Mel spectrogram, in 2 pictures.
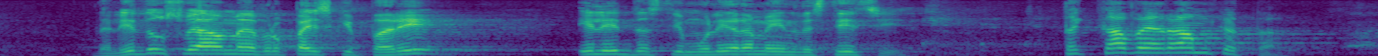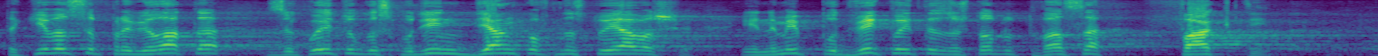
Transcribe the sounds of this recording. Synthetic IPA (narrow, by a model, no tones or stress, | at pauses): d̪ɐlid̪ɐʊsvojavɐmɛːvɾopɛjskipɐɾiː | lid̪ɐst̪imuliɾɐmɛinvɛst̪it̪sḭː | t̪ɐkavɐɛɾamkət̪ə̰ | t̪ɐkivəsɐpɾɐvilˠat̪əzɐkoit̪oɡospod̪ind̪ʲjaŋkofnɐst̪ojavɐʃɛ̰inɛmipod̪vikvɐjt̪ɛzɐʃt̪ɔt̪̬ot̪ovasə | fakt̪ḭ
